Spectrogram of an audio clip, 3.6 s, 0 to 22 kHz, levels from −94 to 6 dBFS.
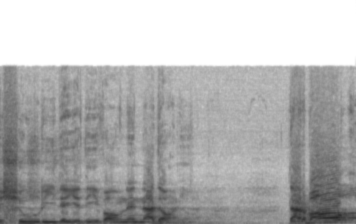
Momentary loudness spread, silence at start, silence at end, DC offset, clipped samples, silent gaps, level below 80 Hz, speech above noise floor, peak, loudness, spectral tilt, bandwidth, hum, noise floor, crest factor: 14 LU; 0 s; 0 s; under 0.1%; under 0.1%; none; -58 dBFS; 24 dB; -6 dBFS; -14 LUFS; -3 dB/octave; 16 kHz; none; -38 dBFS; 10 dB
